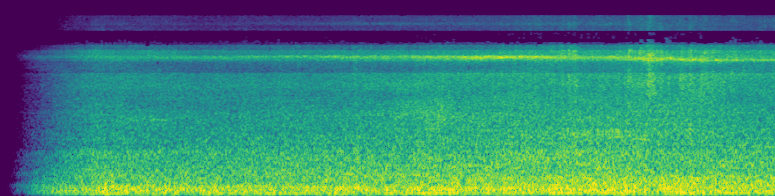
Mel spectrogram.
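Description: Diesel engines of loaded dump trucks running as they drive past, with tyre and traffic noise and a thin steady high whine above them. The sound fades in over the first second.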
